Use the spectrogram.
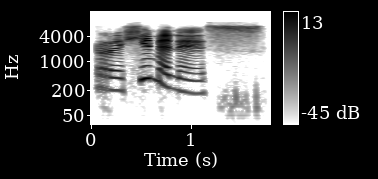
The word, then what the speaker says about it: regímenes: ya luego está la palabra regímenes no que que tiene la mayor fuerza de voz en la i es esdrújula colocó Ah se puso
